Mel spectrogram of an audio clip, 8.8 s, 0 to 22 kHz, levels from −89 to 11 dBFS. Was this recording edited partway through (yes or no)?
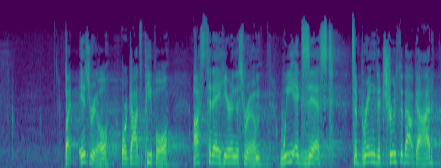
no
